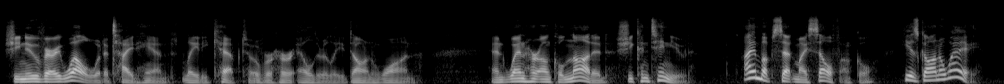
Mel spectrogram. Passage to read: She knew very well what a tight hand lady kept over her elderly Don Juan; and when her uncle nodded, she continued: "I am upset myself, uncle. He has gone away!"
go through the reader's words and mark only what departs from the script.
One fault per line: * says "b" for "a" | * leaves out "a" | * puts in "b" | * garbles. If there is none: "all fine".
all fine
